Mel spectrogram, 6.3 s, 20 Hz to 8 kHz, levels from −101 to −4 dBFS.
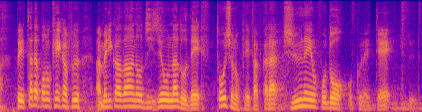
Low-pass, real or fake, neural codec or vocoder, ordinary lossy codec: none; fake; codec, 16 kHz, 0.5 kbps, X-Codec, HuBERT features, trained on LibriSpeech; none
